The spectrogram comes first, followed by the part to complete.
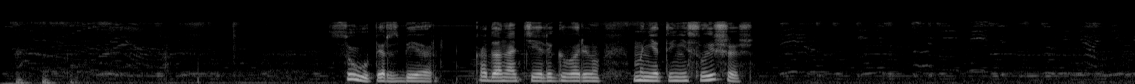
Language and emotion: Russian, angry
